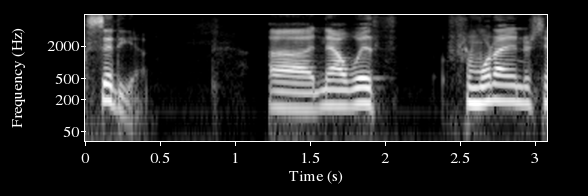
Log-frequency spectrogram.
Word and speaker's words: Cydia: They're getting sued by, how do you say it? Cydia? – Yeah, it's Cydia.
